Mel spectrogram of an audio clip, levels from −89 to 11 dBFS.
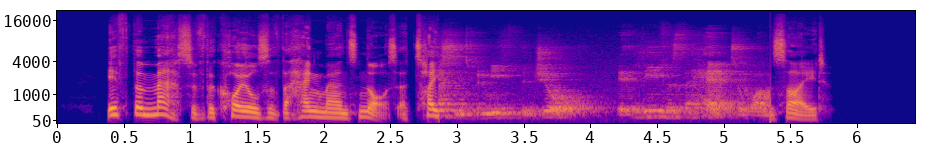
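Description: It's a speech clip, and right after "the hangman's knot are" at 2.86 s the sound suddenly goes roomy and hollow, loses its low end, and drops about 5 dB, with background noise coming up to around 30 dB below the speech. It snaps back at 5.35 s. That's most likely a switch to a distant microphone, with the close mic dropping out and something further off, like a camera mic, covering that stretch.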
